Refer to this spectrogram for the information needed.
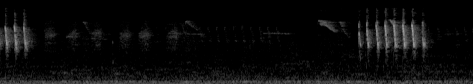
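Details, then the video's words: A young cikrak gives a brief trill at the start. After a quieter stretch of soft notes, a downslurred whistle leads into a louder rapid pulsed trill of high chirps. "Cikris Muda Gacor Nembak Rapat"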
